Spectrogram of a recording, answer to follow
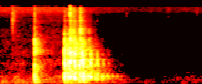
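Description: Handling noise close to the microphone. A sharp knock comes about a third of a second in, then a louder, short scuffing knock, and then the sound drops out almost completely.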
